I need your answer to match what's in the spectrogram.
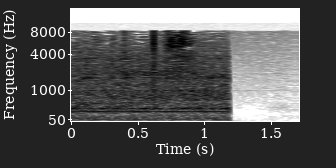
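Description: A loud, steady rumble and roar of a train passing at a train station in California, with a low hum, cutting off abruptly after about a second.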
